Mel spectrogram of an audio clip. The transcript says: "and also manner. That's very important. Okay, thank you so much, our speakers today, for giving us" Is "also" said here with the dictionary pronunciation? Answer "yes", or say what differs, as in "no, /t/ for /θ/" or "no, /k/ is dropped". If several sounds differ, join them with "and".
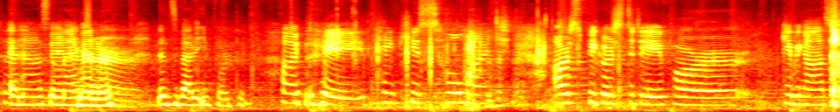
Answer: no, /l/ is dropped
